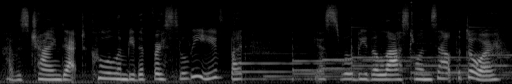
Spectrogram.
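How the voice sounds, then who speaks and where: Dorothy, high-voiced gentle squad leader played by a woman, over music. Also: moderate pace, close to an everyday voice. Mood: calm, resolute. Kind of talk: dramatic video game voice acting. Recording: game dialogue over clear background music.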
